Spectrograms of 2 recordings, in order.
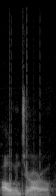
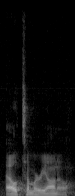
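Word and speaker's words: Altamirano: unanimous decision to Victor altamariano there we go I said it right now Alta Mariano um it was kind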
